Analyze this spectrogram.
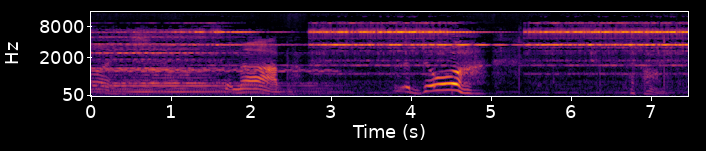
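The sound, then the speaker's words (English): A telephone rings continuously in high, bright bursts, with a short break in the middle, while a man speaks over it. “The phone.”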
